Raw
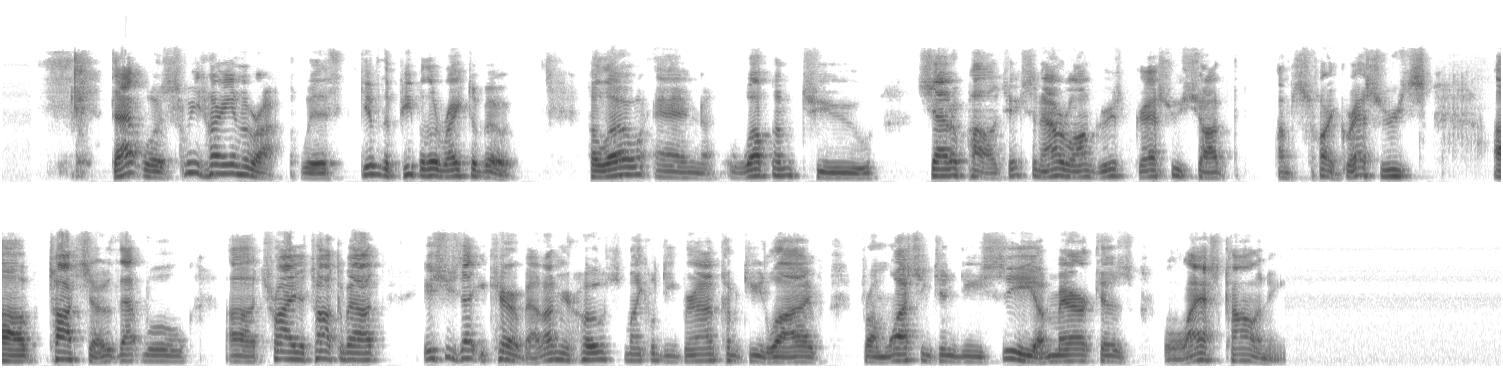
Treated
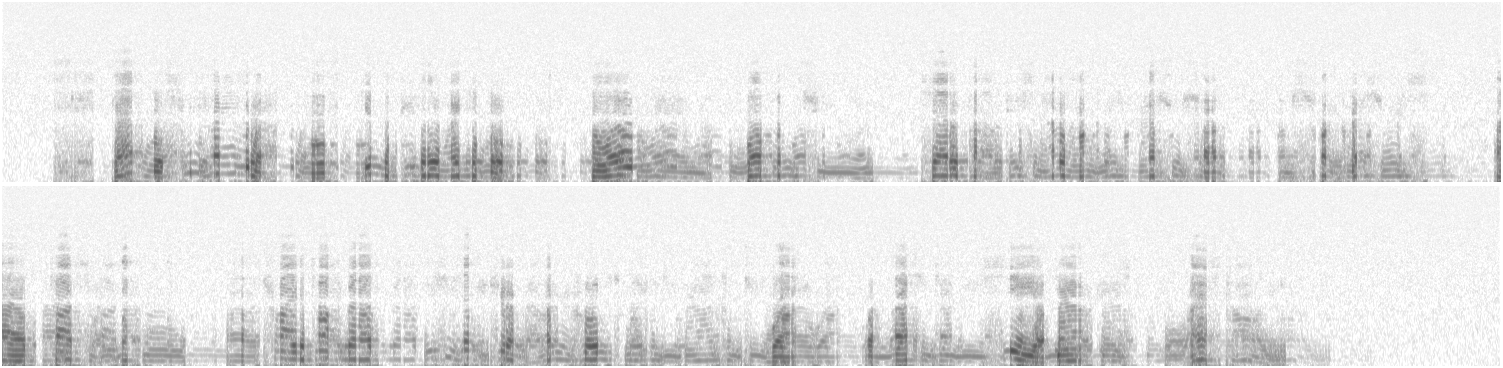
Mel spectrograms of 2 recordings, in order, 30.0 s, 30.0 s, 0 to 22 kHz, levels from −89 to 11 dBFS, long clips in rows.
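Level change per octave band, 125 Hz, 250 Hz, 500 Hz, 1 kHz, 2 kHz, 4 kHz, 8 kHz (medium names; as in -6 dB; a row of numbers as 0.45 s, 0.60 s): -9.5 dB, -11.5 dB, -11.0 dB, -15.5 dB, -27.0 dB, -29.5 dB, no reading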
